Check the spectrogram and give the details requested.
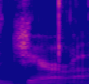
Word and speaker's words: Jera: reporter named Jera Stapleton, a lot of people don't know how to pronounce her name. It's short for Geraldine, but it's Jera.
